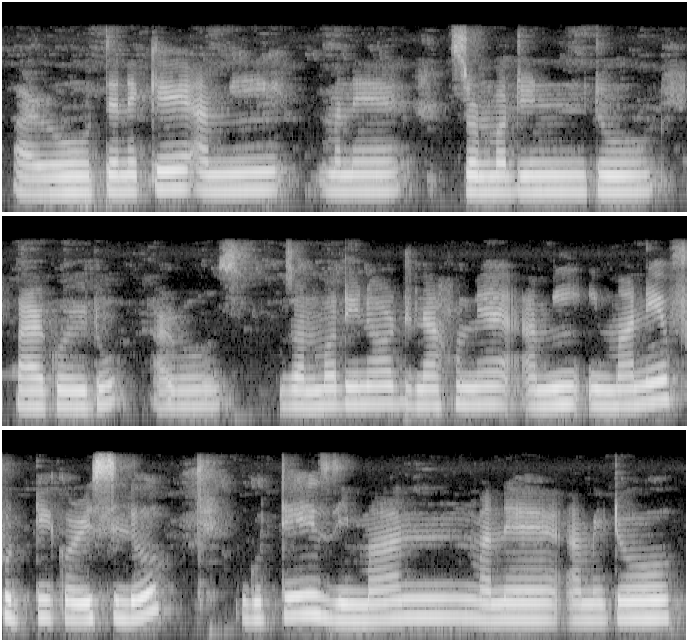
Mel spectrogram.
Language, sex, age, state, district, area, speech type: Assamese, female, 18-30, Assam, Nagaon, rural, spontaneous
